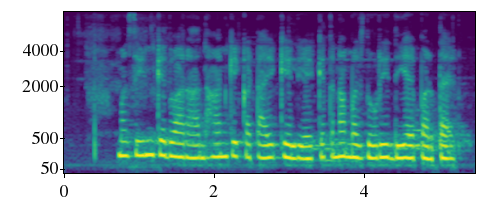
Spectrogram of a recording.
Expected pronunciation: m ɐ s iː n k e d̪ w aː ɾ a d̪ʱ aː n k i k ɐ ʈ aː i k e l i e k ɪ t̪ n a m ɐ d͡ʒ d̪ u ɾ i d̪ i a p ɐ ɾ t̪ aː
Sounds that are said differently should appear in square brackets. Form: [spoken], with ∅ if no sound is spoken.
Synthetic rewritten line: m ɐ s iː n k e d̪ w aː ɾ a d̪ʱ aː n k i k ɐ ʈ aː i k e l i e k ɪ t̪ n a m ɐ d͡ʒ d̪ [uː] ɾ i d̪ i [e] p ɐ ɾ t̪ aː

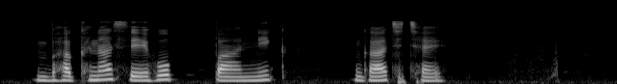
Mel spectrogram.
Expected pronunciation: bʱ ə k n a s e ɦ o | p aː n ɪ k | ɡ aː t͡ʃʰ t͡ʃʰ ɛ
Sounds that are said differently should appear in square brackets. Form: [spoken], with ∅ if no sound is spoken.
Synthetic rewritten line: bʱ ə [kʰ] n a s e ɦ o | p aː n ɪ k | ɡ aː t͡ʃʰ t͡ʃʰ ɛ

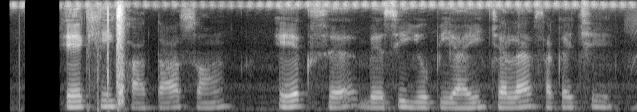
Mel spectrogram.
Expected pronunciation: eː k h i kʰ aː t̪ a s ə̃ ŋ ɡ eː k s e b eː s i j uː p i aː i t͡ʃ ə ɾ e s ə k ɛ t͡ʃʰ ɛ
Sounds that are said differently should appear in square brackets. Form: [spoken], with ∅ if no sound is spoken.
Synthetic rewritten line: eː k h i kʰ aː t̪ a s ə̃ ŋ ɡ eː k s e b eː s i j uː p i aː i t͡ʃ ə [l] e s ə k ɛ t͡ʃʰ [i]

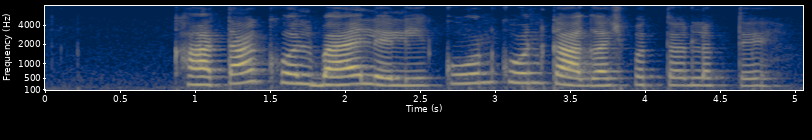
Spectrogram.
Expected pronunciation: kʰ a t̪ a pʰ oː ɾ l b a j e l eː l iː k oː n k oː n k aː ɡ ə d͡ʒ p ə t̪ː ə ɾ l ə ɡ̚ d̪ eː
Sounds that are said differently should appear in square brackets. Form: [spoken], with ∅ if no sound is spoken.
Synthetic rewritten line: kʰ a t̪ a [kʰ] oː [∅] l b a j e l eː l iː k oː n k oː n k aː ɡ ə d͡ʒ p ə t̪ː ə ɾ l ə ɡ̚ [t̪] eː

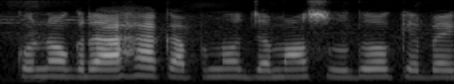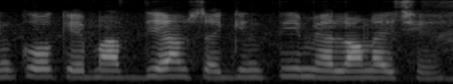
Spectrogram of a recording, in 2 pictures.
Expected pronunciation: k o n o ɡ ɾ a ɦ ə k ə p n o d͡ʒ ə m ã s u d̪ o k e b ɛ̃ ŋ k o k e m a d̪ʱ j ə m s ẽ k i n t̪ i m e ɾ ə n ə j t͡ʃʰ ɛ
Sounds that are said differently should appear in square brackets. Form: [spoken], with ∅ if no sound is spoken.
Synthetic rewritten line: k o n o ɡ ɾ a ɦ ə k ə p n o d͡ʒ ə m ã s u d̪ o k e b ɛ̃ ŋ k o k e m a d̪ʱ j ə m s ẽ [ɡ] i n t̪ i m e [l] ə n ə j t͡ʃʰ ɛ

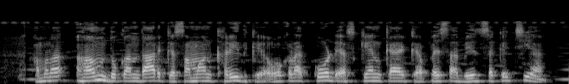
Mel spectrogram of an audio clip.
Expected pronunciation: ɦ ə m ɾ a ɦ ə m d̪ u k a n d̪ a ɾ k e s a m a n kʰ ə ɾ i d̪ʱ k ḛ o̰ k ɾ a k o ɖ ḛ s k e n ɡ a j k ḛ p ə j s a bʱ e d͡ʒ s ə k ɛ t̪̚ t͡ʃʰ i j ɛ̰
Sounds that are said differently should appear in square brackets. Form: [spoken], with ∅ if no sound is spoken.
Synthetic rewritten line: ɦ ə m ɾ a ɦ ə m d̪ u k a n d̪ a ɾ k e s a m a n kʰ ə ɾ i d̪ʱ k ḛ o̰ k ɾ a k o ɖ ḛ s k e n [k] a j k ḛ p ə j s a bʱ e d͡ʒ s ə k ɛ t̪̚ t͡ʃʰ i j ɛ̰

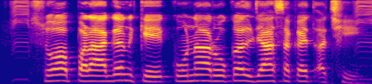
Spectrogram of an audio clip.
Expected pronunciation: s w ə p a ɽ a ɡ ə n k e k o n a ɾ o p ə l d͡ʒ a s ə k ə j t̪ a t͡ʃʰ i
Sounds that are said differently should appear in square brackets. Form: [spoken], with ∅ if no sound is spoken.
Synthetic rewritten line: s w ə p [ə] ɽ a ɡ ə n k e k o n a ɾ o [k] ə l d͡ʒ a s ə k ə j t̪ [ə] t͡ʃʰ i

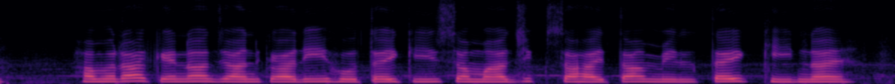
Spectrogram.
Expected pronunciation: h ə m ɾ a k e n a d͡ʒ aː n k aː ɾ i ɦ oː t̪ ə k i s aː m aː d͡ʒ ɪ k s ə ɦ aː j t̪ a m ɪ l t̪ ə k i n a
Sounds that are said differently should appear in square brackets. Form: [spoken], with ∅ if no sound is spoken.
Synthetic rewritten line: h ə m ɾ a k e n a d͡ʒ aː n k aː ɾ i ɦ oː t̪ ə k i s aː m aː d͡ʒ ɪ k s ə ɦ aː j t̪ a m ɪ l t̪ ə k i n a

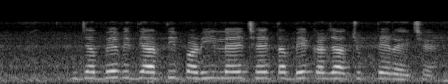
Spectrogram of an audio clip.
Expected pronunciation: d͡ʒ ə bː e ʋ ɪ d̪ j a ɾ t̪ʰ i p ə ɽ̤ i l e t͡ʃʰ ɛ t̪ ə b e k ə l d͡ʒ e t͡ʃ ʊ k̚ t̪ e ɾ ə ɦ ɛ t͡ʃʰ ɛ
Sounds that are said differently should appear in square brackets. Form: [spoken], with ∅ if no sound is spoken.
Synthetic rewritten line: d͡ʒ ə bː e ʋ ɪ d̪ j a ɾ t̪ʰ i p ə ɽ̤ i l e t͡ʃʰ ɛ t̪ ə b e k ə [ɾ] d͡ʒ [a] t͡ʃ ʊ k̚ t̪ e ɾ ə ɦ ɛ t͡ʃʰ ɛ

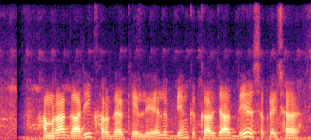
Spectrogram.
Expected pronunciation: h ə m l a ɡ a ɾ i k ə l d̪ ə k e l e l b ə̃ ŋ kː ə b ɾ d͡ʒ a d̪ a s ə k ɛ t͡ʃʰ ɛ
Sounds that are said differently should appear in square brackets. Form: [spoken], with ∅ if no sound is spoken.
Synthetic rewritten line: h ə m [ɾ] a ɡ a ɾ i [kʰ] ə [ɾ] d̪ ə k e l e l b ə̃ ŋ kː ə [∅] ɾ d͡ʒ a d̪ [e] s ə k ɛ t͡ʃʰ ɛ

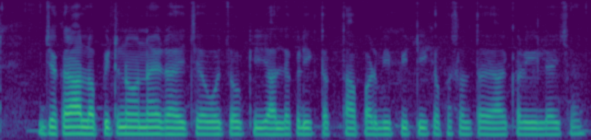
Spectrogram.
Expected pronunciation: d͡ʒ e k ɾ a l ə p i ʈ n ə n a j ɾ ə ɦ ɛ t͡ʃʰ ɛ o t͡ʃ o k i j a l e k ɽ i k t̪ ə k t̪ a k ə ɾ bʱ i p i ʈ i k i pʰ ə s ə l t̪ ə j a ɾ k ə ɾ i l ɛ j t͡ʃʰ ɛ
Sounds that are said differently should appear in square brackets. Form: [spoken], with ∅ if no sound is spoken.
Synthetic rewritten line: d͡ʒ e k ɾ a l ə p i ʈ n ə n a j ɾ ə ɦ ɛ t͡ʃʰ ɛ o t͡ʃ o k i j a l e k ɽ i k t̪ ə k t̪ a [p] ə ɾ bʱ i p i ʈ i k [e] pʰ ə s ə l t̪ ə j a ɾ k ə ɾ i l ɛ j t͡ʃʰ ɛ

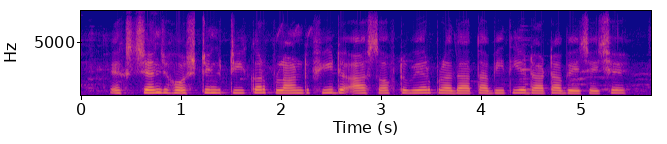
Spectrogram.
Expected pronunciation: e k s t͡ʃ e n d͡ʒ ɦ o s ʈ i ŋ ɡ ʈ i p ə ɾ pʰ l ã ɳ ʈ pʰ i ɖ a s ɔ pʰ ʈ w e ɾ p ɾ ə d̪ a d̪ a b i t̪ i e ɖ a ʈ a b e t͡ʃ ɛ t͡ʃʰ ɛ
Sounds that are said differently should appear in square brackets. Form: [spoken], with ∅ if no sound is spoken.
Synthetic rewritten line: e k s t͡ʃ e n d͡ʒ ɦ o s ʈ i ŋ ɡ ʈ i [k] ə ɾ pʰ l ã ɳ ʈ pʰ i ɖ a s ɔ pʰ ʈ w e ɾ p ɾ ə d̪ a [t̪] a b i t̪ i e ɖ a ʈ a b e t͡ʃ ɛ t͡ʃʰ ɛ

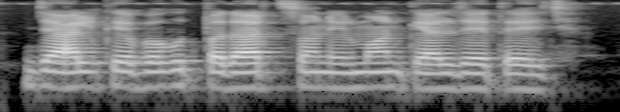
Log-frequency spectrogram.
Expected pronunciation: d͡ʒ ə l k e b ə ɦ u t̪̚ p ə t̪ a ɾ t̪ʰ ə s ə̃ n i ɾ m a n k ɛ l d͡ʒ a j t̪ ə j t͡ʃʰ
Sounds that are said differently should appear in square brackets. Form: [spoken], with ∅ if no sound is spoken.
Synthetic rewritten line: d͡ʒ [a] l k e b ə ɦ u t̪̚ p ə [d̪] a ɾ t̪ʰ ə s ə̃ n i ɾ m a n k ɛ l d͡ʒ a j t̪ ə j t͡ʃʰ

